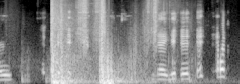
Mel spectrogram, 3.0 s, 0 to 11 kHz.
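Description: Gunfire in a PUBG Mobile 3v3 match: a few loud, close bursts of shots with sharp attacks, mixed with someone talking excitedly in between.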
